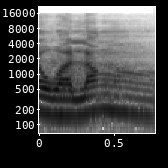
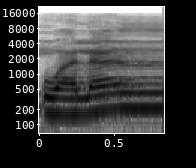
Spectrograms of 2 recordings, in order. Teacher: Jangan dibaca walang, tapi walan, bunyi n-nya diarahkan ke huruf ta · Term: ikhfa hakiki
